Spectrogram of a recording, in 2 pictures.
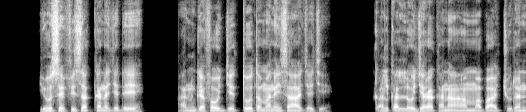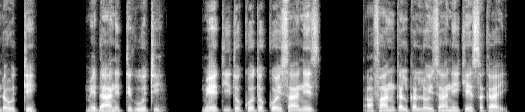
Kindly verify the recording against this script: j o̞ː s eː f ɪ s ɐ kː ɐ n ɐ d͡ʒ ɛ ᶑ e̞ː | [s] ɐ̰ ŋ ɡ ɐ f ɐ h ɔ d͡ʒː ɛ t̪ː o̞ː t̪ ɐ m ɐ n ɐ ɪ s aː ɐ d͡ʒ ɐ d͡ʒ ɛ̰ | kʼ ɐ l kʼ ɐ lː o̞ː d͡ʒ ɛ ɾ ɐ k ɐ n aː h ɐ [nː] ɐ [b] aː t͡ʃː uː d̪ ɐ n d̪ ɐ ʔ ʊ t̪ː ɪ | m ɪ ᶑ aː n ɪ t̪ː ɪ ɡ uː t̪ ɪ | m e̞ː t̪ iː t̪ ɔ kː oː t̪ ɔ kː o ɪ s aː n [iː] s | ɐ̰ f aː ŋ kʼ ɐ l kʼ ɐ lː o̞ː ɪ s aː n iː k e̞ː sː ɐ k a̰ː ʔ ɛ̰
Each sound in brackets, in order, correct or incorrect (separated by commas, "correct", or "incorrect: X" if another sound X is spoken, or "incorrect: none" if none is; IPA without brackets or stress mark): incorrect: h, incorrect: mː, correct, correct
